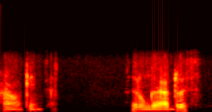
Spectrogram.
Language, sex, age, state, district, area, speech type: Tamil, male, 18-30, Tamil Nadu, Erode, rural, conversation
